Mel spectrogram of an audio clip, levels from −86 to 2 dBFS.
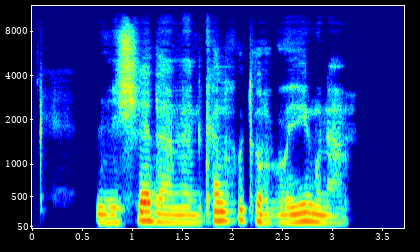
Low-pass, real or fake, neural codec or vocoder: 10.8 kHz; fake; codec, 32 kHz, 1.9 kbps, SNAC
